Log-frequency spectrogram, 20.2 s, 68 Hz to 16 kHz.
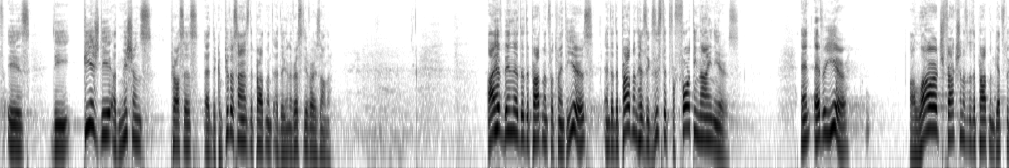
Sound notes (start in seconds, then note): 7.0 audience laughing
